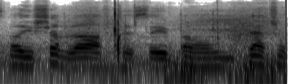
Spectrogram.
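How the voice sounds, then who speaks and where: Man, casual joking banter, outdoors on a pond, loud background noise. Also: mid-range voice, steady tone, brisk, far from the mic. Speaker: fishing buddy.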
